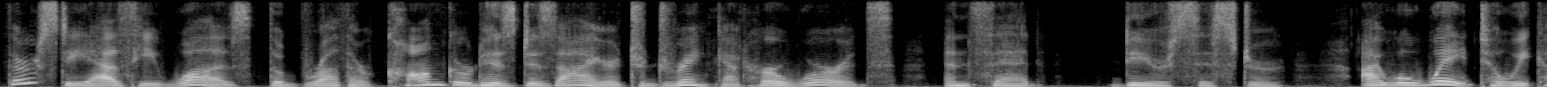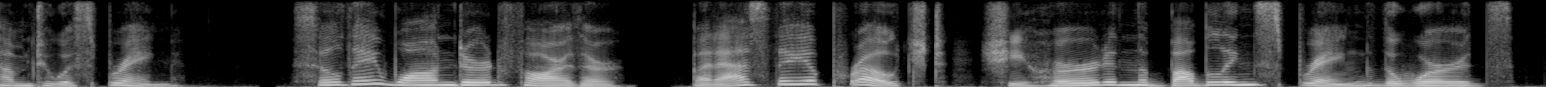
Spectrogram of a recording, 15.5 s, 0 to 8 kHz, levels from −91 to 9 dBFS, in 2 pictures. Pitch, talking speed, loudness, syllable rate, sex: 180 Hz, 165 wpm, -19 LUFS, 4.2 syllables/s, female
